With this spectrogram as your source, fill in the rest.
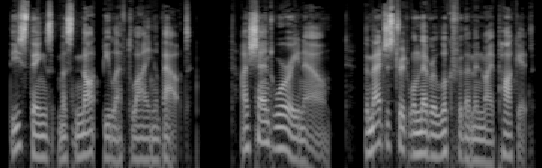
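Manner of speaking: ordinary delivery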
